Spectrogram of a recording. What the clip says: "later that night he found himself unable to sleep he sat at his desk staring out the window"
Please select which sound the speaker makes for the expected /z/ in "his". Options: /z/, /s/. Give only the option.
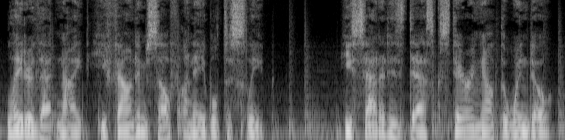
/z/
